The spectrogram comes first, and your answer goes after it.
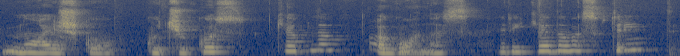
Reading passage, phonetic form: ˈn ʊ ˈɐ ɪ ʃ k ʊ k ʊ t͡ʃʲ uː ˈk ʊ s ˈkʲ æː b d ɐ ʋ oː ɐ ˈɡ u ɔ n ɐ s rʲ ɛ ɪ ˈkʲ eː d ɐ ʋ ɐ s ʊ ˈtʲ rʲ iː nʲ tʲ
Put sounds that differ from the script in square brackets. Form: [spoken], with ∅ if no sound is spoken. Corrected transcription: ˈn ʊ ˈɐ ɪ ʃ k ʊ k ʊ t͡ʃʲ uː ˈk ʊ s ˈkʲ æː b d ɐ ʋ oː ɐ ˈɡ u ɔ n ɐ s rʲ ɛ ɪ ˈkʲ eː d ɐ ʋ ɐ s ʊ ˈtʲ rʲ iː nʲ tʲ

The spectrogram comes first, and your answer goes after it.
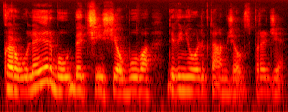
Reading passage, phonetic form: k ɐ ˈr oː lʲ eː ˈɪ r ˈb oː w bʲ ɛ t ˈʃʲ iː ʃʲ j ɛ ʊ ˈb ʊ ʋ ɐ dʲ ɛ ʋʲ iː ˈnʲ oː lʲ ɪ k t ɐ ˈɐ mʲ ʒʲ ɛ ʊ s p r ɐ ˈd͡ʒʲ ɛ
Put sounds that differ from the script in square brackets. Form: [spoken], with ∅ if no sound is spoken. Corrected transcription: k ɐ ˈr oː lʲ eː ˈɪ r ˈb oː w bʲ ɛ t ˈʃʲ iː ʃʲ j ɛ ʊ ˈb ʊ ʋ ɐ dʲ ɛ ʋʲ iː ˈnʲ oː lʲ ɪ k t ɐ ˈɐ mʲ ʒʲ ɛ ʊ s p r ɐ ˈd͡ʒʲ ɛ

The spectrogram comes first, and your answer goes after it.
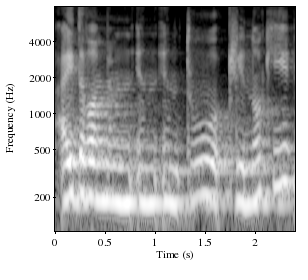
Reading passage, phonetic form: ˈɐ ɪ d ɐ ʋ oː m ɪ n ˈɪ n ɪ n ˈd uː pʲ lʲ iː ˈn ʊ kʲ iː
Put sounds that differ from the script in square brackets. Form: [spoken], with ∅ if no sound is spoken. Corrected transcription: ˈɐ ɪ d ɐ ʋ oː m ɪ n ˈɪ n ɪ n [ˈt] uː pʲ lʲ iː ˈn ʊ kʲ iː

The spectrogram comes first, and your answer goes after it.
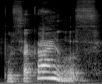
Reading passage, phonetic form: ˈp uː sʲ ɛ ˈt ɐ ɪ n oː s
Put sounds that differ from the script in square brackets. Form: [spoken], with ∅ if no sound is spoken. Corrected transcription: ˈp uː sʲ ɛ [ˈk] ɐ ɪ n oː s

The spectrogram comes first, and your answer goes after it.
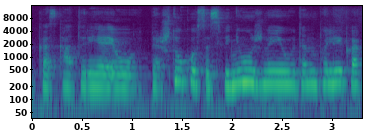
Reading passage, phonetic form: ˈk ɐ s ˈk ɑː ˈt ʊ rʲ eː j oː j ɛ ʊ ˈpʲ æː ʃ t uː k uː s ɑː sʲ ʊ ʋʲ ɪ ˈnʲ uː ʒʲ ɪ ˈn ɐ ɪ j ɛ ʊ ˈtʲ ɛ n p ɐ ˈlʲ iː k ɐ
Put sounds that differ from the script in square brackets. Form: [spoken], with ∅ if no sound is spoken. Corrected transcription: ˈk ɐ s ˈk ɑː ˈt ʊ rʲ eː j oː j ɛ ʊ ˈpʲ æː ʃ t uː k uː s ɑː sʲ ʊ ʋʲ ɪ ˈnʲ uː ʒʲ ɪ ˈn ɐ ɪ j ɛ ʊ ˈtʲ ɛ n p ɐ ˈlʲ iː k ɐ

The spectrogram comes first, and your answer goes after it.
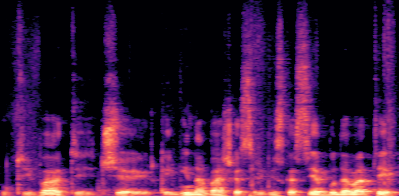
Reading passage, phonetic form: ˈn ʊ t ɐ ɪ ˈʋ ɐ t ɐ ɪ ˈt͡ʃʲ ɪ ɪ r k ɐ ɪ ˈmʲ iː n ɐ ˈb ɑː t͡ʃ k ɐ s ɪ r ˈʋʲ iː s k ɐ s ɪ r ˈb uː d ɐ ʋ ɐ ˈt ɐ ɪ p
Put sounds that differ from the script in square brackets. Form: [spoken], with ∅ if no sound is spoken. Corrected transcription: ˈn ʊ t ɐ ɪ ˈʋ ɐ t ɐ ɪ ˈt͡ʃʲ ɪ ɪ r k ɐ ɪ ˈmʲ iː n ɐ ˈb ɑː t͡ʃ k ɐ s ɪ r ˈʋʲ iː s k ɐ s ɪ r ˈb uː d ɐ ʋ ɐ ˈt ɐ ɪ p

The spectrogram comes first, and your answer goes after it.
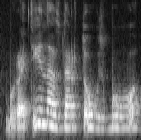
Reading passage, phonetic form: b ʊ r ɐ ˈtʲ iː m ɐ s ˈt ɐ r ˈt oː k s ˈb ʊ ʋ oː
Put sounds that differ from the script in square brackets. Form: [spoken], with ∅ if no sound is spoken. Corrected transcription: b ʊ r ɐ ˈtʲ iː [n] ɐ s [ˈd] ɐ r ˈt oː k s ˈb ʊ ʋ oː

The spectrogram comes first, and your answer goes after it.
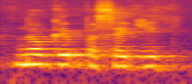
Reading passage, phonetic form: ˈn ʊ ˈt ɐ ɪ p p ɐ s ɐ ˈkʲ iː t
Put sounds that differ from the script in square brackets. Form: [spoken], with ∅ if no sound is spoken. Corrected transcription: ˈn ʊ [ˈk] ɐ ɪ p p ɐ s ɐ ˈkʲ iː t

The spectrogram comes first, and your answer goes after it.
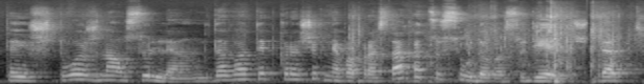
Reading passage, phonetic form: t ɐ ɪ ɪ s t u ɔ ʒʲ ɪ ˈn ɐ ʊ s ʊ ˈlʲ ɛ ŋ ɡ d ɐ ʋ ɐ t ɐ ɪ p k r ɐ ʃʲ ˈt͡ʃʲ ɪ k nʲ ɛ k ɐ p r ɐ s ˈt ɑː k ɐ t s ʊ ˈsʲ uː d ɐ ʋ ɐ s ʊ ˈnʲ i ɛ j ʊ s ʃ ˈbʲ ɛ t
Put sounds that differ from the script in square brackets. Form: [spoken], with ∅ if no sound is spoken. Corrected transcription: t ɐ ɪ ɪ [ʃ] t u ɔ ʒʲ ɪ ˈn ɐ ʊ s ʊ ˈlʲ ɛ ŋ ɡ d ɐ ʋ ɐ t ɐ ɪ p k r ɐ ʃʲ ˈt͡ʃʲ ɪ k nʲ ɛ [p] ɐ p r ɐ s ˈt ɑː k ɐ t s ʊ ˈsʲ uː d ɐ ʋ ɐ s ʊ [ˈdʲ] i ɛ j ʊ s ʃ ˈbʲ ɛ t

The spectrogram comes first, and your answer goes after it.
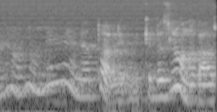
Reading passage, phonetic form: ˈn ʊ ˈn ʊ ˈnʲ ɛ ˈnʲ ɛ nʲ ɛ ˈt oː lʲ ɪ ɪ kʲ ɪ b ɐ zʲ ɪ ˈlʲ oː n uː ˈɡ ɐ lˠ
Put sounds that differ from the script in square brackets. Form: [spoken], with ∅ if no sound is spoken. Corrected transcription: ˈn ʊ ˈn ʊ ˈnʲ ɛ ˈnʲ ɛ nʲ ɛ ˈt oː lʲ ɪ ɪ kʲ ɪ b ɐ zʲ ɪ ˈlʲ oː n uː ˈɡ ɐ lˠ

